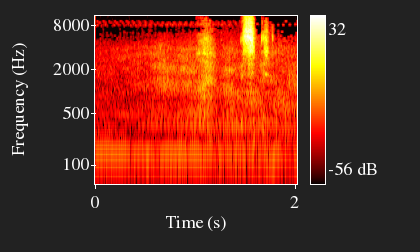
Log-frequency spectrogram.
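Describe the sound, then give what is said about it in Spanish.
An airplane drones overhead with a steady low engine hum, while brief voice sounds come and go on top. “Es un avión.”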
